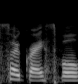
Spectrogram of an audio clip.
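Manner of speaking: ordinary talk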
